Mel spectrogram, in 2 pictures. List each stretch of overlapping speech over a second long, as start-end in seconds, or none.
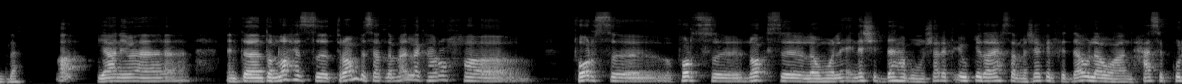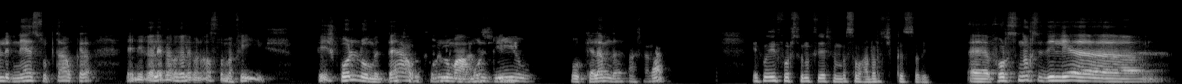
15.7-17.0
